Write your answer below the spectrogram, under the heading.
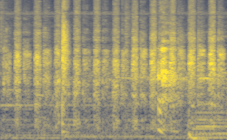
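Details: Belgian Malinois panting during playtime in an open field: rapid, rhythmic, breathy puffs about four or five per second, with soft background music and a low steady hum underneath.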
